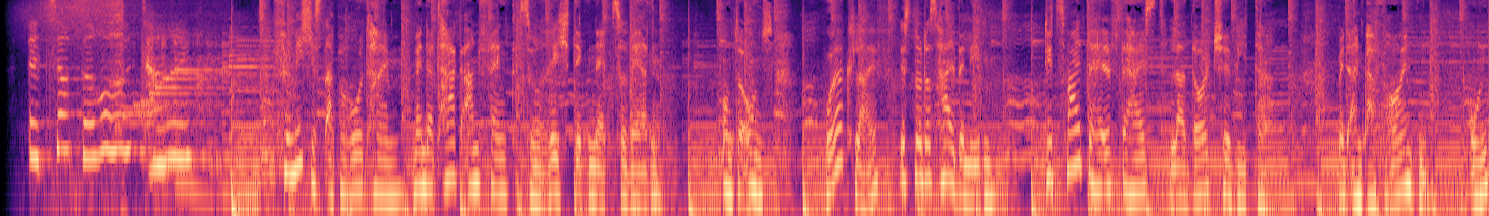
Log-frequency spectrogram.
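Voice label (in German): Werbung lässig; Aperol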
